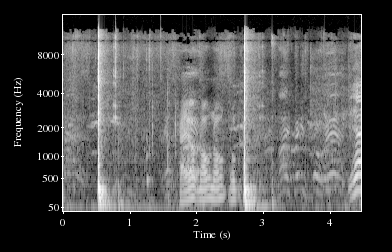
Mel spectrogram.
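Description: Two axe chops into a weathered fallen log, about two seconds apart.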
